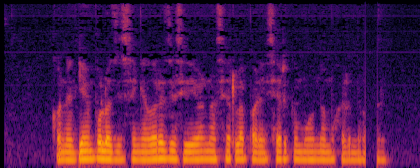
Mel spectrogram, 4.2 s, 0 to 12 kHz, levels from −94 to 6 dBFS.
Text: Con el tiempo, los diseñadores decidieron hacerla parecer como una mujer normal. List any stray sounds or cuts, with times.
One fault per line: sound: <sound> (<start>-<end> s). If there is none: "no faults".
sound: dropout (3.6-3.8 s)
